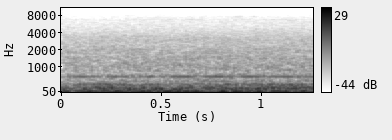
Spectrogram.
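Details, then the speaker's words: AAON commercial water source heat pump, not cooling, after burned wiring repair: steady low rumble with faint hum as the blower fan ramps up, no scraping or knocking; normal fan start. "check on my phone I took a screenshot of that I'm going to show you guys that as well I hear the fan ramping"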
